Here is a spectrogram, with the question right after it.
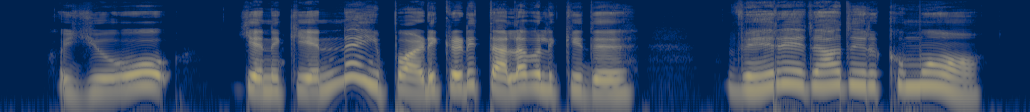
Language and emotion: Tamil, fearful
